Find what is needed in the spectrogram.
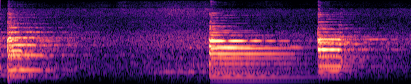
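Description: Acoustic guitar: a strummed chord rings out and fades, then after a pause two more chords are struck about a second apart, each left to ring.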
